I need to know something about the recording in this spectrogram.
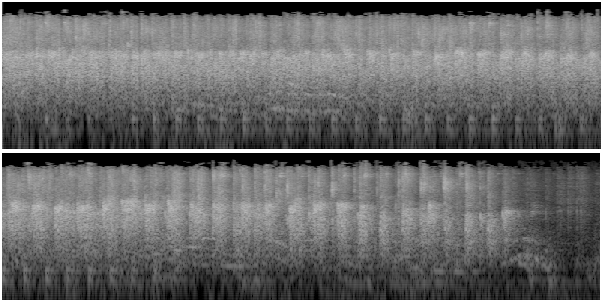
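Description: A crowd claps loudly and steadily, then the clapping dies away.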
